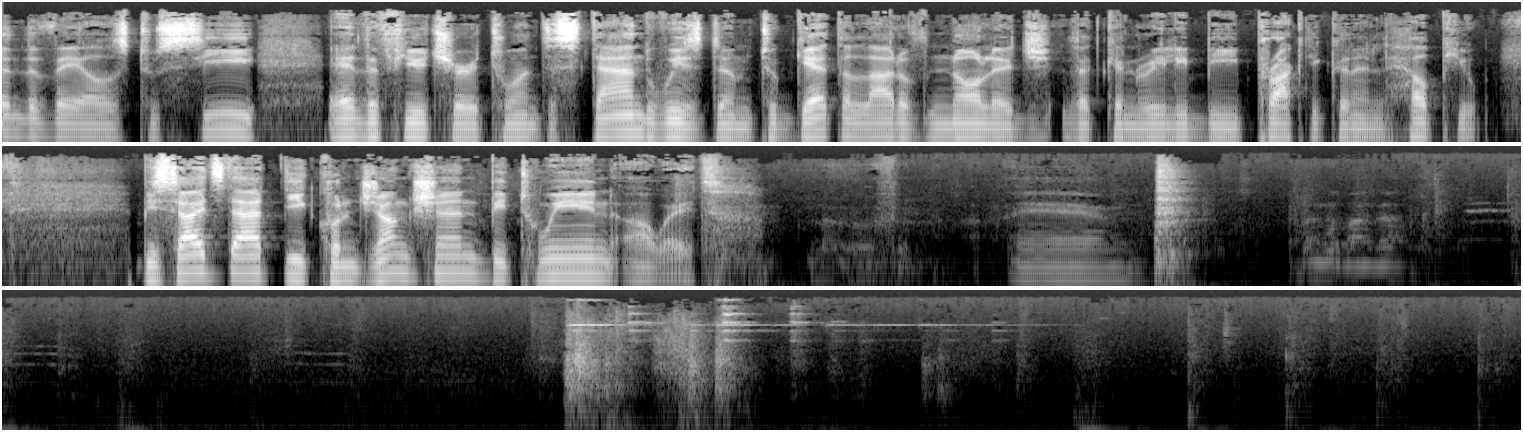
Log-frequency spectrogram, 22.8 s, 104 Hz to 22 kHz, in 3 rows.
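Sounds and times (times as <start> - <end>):
speech: 0.0 - 11.3
cat meowing loudly: 14.9 - 15.6.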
